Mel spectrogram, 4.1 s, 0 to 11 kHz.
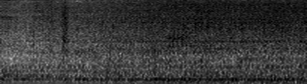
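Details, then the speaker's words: Ford Bronco, axles redone about 2 years ago, wheels spinning: steady low growl that grows into a cab growl at 75 mph. Owner suspects a bad axle bearing causing his vibration, unconfirmed. Driveline growl. "Yeah, it gets to be like a growl. I start hitting 75 miles an hour, it starts to be like a growl inside the cab there, so maybe that's what the issue is."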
